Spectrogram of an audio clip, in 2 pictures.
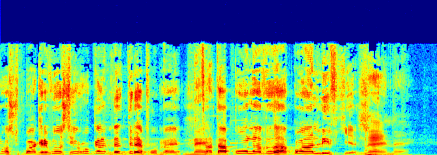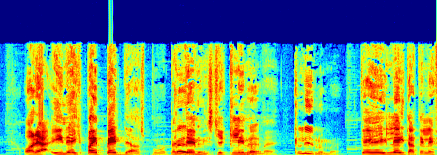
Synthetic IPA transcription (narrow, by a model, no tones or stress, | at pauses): nɐsupoɐkɾivo̞st̪ieɣo̞kɐniðend̪ɾefo̞me̞ne̞θɐt̪ɐpoolɐðoθɐpo̞aliθçḛsnene | o̞ɾe̞ɐʔineeçi̥pɐipe̞nd̪eɐspumeped̪emisceklinume̞klinumḛcele̞it̪ɐt̪elef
